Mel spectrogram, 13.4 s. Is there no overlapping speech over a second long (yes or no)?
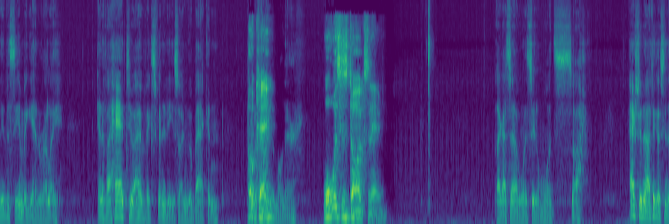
yes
